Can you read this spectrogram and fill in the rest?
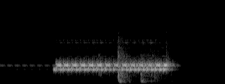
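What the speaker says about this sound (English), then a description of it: "there's the phone is ringing" A telephone bell rings in a single sustained burst lasting just over a second, loud and close, cutting off sharply, with a quiet tone before it.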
